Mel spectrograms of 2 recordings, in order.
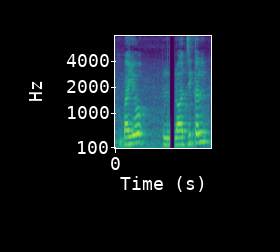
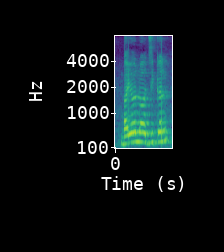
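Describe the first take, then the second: First: Biological slowly split, "bio" then a stressed "logical". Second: Said in the usual way. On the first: Shown as a demonstration. Teacher showing where stress falls, biological split before LOGICAL. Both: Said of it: "logical is the stressing".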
